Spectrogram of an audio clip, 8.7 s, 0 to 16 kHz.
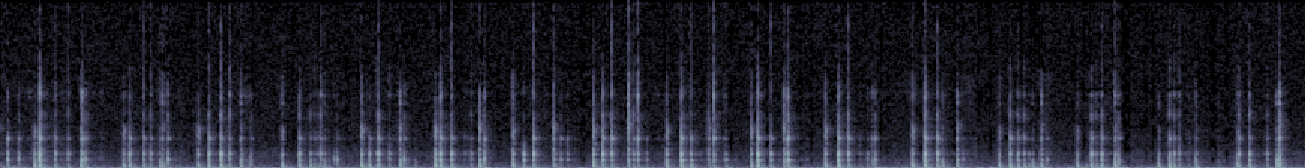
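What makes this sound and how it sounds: Long nails rapidly tap and scratch the wooden sides of a small, hollow, carved wooden jewelry box held in both hands; the box has a metal plaque on its lid and a metal clasp. Quiet, dry, clicky taps with a hollow tone around 1.4 kHz die away almost instantly, mixed with soft scratching over a steady low background rumble.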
